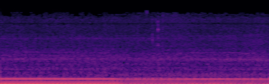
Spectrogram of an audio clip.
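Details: Ford Escort idling from cold: a steady low engine hum with an even beat and no tapping or ticking over it, a smooth healthy idle. The owner notes a slight lifter tick only when it is really cold.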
